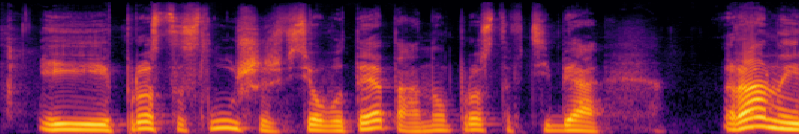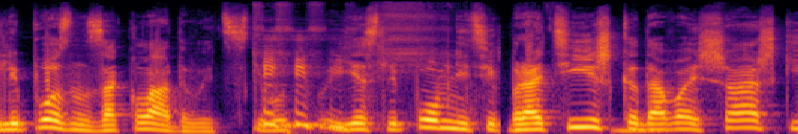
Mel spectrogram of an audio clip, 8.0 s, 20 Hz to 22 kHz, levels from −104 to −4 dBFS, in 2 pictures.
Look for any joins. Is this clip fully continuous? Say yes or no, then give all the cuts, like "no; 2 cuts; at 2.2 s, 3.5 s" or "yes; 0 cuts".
no; 2 cuts; at 5.3 s, 6.5 s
